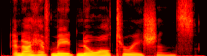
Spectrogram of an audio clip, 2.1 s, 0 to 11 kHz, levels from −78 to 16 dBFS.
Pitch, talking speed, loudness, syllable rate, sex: 230 Hz, 175 wpm, -15 LUFS, 5.0 syllables/s, female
